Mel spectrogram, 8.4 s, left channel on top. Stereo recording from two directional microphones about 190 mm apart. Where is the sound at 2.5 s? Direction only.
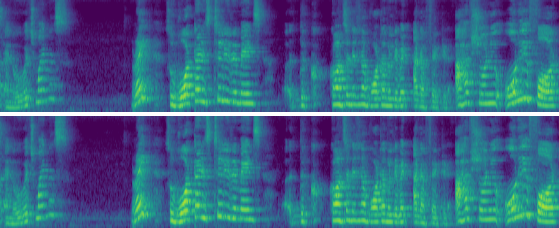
35° right (ahead or behind).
